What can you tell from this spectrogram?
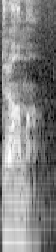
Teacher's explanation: When we say English word drama, we are using our d, which is a retroflex sound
